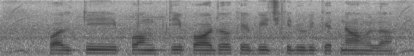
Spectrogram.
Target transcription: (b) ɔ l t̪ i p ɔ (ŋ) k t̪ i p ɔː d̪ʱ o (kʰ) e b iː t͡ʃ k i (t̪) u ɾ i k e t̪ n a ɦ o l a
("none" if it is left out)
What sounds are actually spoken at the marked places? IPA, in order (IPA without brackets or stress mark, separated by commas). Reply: p, ŋ, k, d̪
